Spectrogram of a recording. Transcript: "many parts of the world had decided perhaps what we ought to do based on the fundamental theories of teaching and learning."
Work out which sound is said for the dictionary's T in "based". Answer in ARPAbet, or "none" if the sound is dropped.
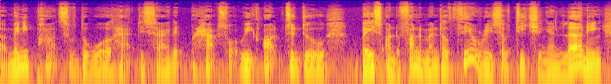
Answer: T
